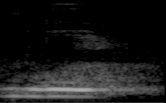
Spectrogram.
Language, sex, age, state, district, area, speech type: Bodo, female, 45-60, Assam, Kokrajhar, rural, spontaneous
